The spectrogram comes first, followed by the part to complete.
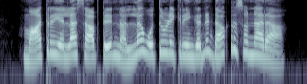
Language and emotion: Tamil, surprised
